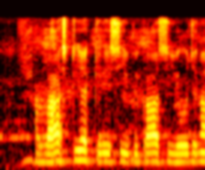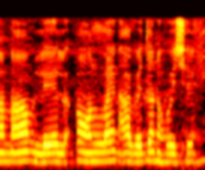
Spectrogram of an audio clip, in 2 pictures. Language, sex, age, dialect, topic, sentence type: Maithili, male, 18-24, Bajjika, agriculture, statement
